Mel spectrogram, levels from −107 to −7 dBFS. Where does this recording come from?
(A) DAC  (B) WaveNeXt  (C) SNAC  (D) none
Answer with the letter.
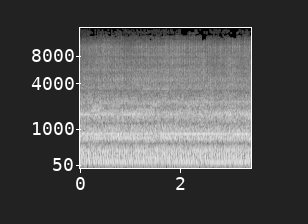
D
